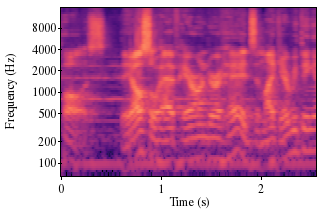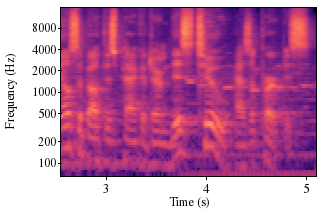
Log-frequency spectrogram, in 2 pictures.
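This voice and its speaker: A man's voice: on the low side, expressive, brisk. A man narrating a nature video from a comedic script in a wry, irreverent manner. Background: guitar music.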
